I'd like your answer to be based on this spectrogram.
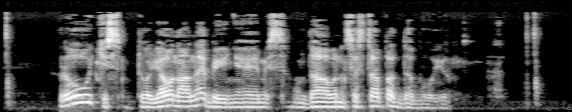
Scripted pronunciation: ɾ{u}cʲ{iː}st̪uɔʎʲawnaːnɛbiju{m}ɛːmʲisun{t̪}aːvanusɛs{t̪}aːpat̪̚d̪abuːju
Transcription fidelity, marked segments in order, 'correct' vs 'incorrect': incorrect, incorrect, incorrect, incorrect, correct

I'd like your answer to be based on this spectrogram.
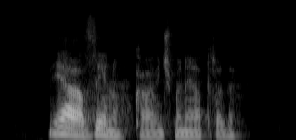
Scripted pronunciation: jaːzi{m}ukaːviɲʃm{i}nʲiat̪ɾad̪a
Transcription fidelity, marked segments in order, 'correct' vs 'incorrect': incorrect, incorrect

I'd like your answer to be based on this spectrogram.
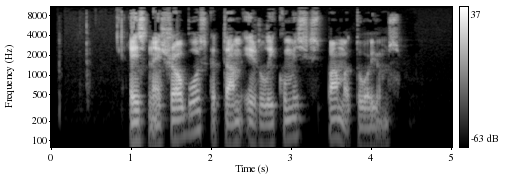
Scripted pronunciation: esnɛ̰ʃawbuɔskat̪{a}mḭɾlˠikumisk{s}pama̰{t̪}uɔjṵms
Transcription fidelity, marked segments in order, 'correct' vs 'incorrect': correct, correct, correct

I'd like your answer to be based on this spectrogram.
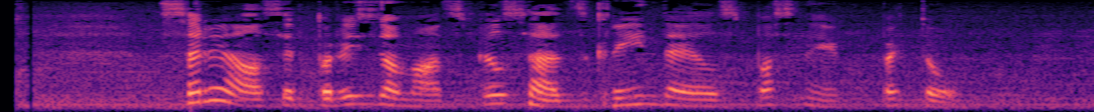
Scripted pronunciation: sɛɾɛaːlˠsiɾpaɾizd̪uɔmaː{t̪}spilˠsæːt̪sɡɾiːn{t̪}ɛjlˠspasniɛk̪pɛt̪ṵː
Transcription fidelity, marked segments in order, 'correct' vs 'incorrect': correct, incorrect

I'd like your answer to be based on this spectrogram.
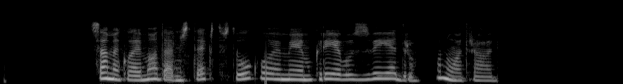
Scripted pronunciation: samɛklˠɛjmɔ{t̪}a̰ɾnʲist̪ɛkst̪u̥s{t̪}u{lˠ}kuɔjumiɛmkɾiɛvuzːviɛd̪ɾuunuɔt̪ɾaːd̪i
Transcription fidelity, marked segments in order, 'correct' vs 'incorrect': incorrect, correct, correct

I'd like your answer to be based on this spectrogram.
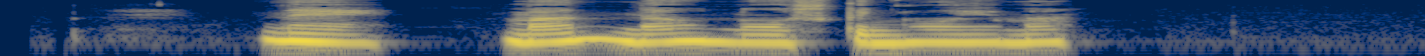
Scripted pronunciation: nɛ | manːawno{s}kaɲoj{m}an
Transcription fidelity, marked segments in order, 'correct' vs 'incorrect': correct, correct

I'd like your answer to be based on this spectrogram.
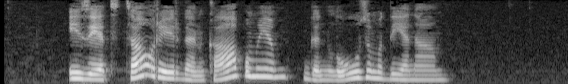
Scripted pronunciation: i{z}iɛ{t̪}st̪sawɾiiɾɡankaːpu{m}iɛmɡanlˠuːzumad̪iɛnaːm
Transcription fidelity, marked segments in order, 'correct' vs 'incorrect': correct, correct, correct

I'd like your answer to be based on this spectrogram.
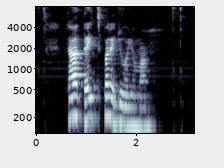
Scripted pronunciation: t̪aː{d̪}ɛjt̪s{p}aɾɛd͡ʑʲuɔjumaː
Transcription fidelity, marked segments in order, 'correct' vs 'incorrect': incorrect, correct

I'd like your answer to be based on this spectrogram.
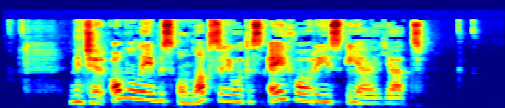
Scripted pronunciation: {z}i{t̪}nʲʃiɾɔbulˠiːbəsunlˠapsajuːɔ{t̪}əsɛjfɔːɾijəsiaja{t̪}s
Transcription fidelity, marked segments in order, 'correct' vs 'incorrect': incorrect, incorrect, correct, correct

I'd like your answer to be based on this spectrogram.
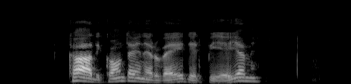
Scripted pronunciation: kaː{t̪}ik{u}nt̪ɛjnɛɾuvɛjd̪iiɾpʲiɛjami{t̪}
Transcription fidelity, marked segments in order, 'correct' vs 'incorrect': incorrect, incorrect, incorrect

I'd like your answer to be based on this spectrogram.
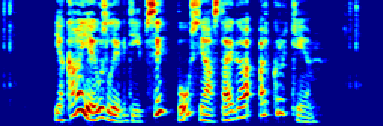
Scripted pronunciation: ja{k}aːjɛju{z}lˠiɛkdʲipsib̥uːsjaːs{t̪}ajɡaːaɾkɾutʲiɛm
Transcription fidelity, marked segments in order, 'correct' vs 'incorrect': correct, correct, correct

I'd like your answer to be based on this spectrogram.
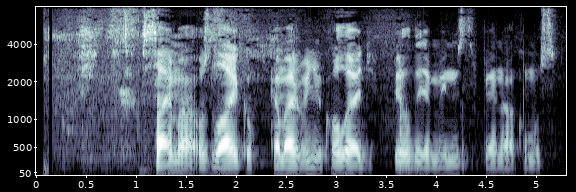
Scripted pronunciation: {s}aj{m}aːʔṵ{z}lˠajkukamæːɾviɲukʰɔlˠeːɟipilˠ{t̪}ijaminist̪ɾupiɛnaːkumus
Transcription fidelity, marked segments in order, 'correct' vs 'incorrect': correct, correct, correct, incorrect

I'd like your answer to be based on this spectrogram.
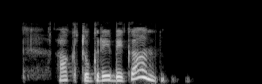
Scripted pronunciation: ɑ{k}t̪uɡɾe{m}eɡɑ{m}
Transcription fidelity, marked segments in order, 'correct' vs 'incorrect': correct, incorrect, incorrect

